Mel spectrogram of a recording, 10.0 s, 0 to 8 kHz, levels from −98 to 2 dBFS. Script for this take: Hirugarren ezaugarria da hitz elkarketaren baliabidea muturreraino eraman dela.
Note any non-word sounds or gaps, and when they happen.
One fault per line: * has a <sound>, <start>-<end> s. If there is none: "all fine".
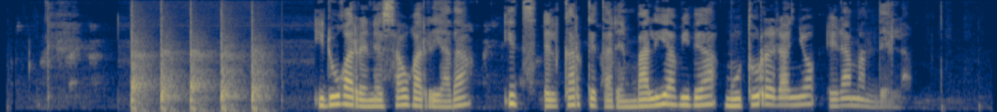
* has a thud, 1.3-2.9 s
